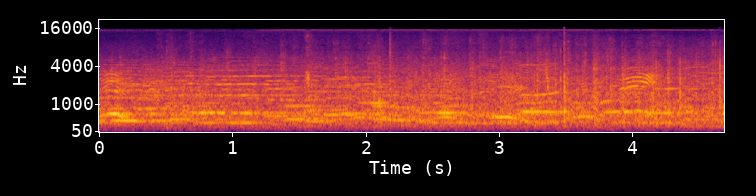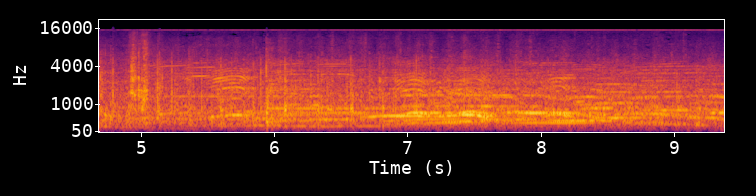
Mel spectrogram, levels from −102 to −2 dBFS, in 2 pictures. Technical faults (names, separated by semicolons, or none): crude rate conversion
